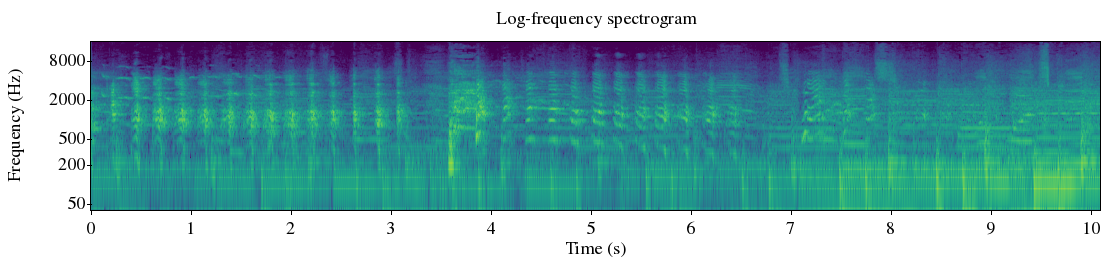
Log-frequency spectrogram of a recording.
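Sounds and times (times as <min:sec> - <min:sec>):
man laughing hard: 0:00.0 - 0:08.8
background music: 0:00.0 - 0:10.0.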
